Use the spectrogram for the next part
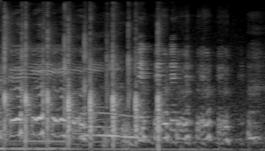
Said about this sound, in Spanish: Pero nada, vamos a darle un aplauso a la invitada. Gracias, gracias. gracias a ustedes. Un aplauso, un aplauso de invitado de tres minutos.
